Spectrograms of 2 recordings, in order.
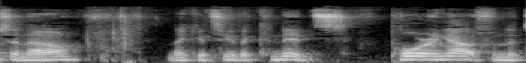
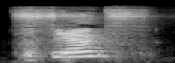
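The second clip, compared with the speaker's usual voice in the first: high, loud demand; yelling president; 14 semitones higher, 7 dB louder than usual. A narrator's reading. The president yells at the astronauts over radio, high and loud. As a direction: bark at the astronauts. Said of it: "cried the president".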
